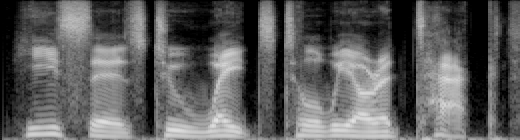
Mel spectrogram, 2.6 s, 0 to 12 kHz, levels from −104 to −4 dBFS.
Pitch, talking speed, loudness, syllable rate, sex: 115 Hz, 185 wpm, -20 LUFS, 4.6 syllables/s, male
